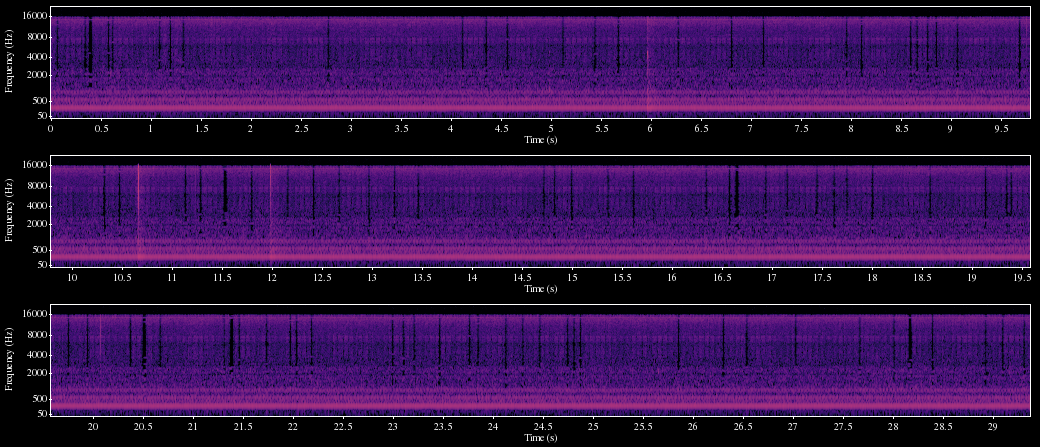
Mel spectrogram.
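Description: Steady electrical hum, one low tone with fainter higher tones above it, with three faint clicks.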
